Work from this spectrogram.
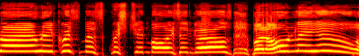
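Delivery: high, beaming festive voice. Podcast host plays Santa Claus for listeners, in a Santa Claus voice. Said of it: "we're going to have Santa Claus give you".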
